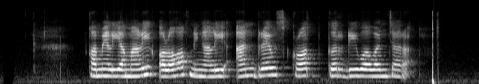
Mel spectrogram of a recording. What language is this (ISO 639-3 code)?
sun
